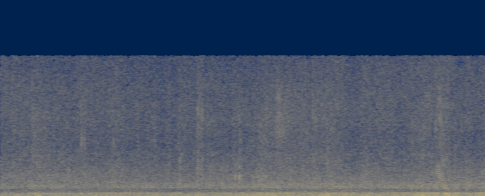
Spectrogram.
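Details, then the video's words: Natural buzzing of a bee swarm out of its hive, an even drone of countless wings, low and steady, with faint rising whines of single bees weaving through the chorus. "bees therapy swarm natural buzzing sound"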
